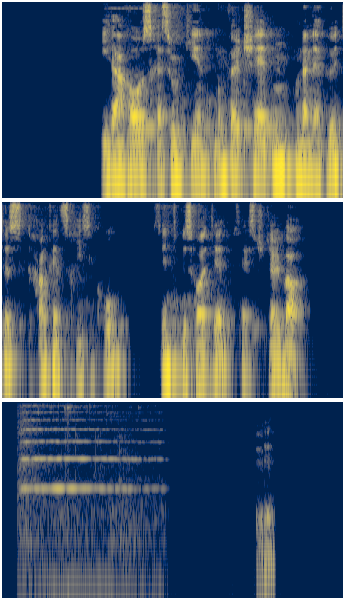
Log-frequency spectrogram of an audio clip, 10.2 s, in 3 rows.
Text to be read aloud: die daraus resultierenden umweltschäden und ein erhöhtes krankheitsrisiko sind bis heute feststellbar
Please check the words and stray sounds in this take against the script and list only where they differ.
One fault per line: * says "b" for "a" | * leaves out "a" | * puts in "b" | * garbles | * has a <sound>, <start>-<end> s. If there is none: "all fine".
* has a squeak, 7.0-8.5 s
* has a laugh, 9.4-9.6 s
